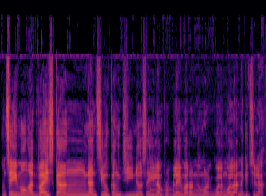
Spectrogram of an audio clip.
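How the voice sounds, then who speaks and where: A man's voice: mid-range voice, steady tone, fairly quick. A man with a Filipino accent, a native Cebuano speaker, hosting a casual advice show, asking probing questions and giving advice. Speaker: radio host interviewing callers. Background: background music.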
